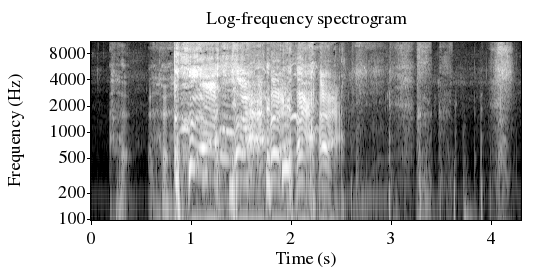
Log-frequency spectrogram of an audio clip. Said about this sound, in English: Then I heard some light coughing.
